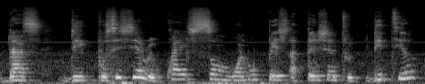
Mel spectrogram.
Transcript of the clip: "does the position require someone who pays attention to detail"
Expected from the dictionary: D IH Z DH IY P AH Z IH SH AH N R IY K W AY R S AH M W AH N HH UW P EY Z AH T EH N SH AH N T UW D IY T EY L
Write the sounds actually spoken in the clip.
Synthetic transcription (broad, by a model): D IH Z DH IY P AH S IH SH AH N R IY K W AY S S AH M W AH N HH UW P EY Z AH T EH N SH AH N T UW D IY T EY L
